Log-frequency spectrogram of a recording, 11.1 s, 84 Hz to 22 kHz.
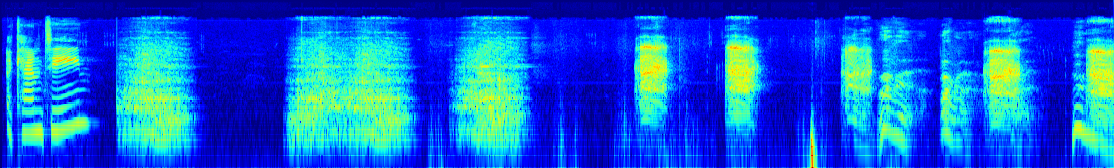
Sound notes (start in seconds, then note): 2.8 scraping sounds; 7.2 crow cawing; 8.7 grunting and mumbling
